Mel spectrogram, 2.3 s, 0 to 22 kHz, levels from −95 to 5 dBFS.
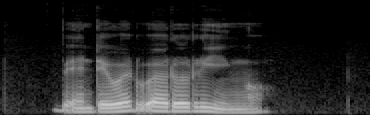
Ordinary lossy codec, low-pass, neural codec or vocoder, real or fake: none; 19.8 kHz; none; real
